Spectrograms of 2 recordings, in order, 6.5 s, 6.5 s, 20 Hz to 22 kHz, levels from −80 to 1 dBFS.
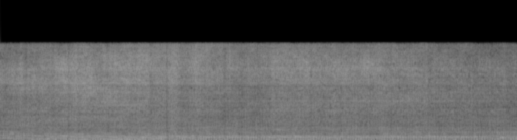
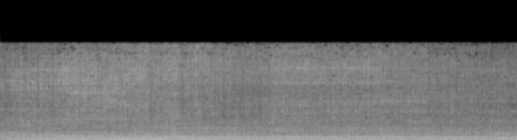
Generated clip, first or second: first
